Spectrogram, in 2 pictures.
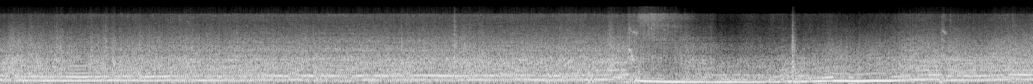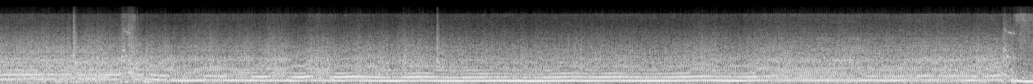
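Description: Engine of a 1400 cc autocross race car held at high revs; about six seconds in the revs drop sharply and climb back up over a couple of seconds, with a brief dip near twelve seconds before holding steady again.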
